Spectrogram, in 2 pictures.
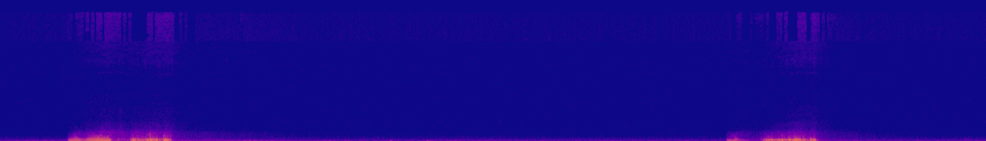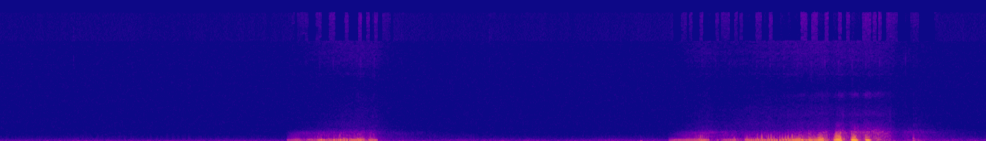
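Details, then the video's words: Sleeping pet dog snoring: four separate low, rumbling, slightly nasal snorts spaced about four seconds apart, the last one longer and louder, with quiet pauses between. "Our dog snoring"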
